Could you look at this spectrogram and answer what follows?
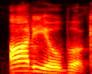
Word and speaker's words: audiobook: Instead of audio, it's ah. The AU, okay, is an ah sound instead of ow. Audiobook. Audiobook. I'm sorry. Almost. So instead of ow, okay, we don't need to pronounce the oo. The oo is silent. Okay, so instead of ow, it's only ah.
